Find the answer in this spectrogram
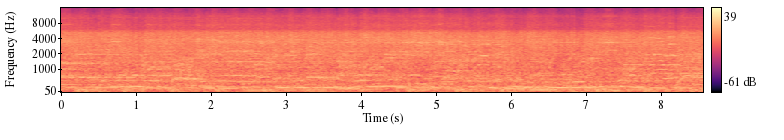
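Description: Live band music played loud in a large hall and recorded from among the audience, with singing and the crowd shouting along.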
